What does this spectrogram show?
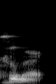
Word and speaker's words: Kummer: Well, we We got also a number of people joining us, and Michael Kummer. Is that how you pronounce it, Michael? That's how I pronounce it, yes.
